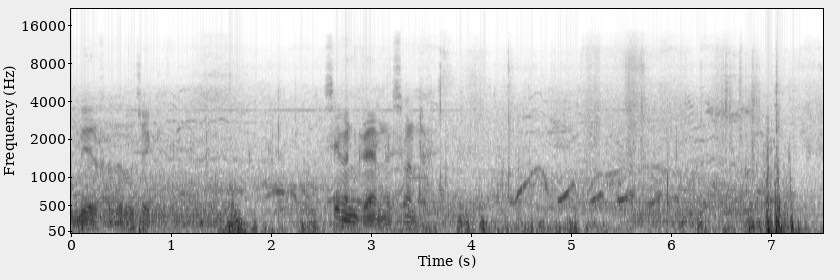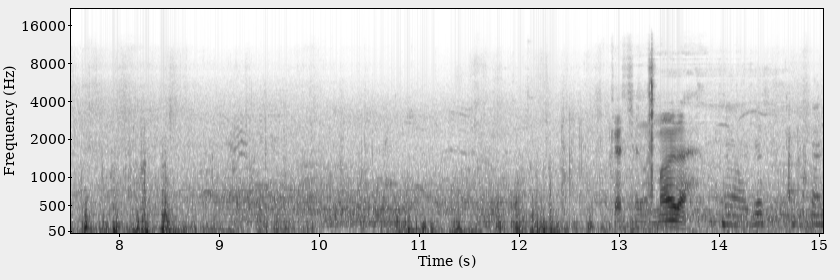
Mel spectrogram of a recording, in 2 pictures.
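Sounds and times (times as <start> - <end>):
faint voices: 0.0 - 15.0
wind buffeting microphone: 0.0 - 15.0.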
